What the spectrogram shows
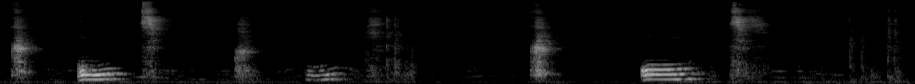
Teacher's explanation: We have an unvoiced back kicker. We have front curler o, and we have an unvoiced tongue tapper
